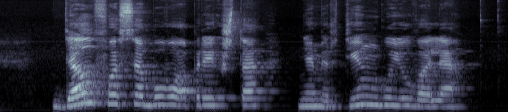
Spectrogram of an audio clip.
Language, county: Lithuanian, Vilnius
